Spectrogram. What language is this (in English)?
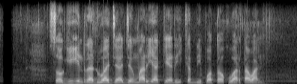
Sundanese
